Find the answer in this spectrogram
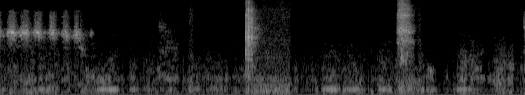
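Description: Medium flat paintbrush tapping acrylic paint onto a canvas: a quick run of about eight dabs in the first second, then two short brushy rustles a few seconds in.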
